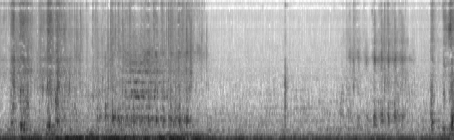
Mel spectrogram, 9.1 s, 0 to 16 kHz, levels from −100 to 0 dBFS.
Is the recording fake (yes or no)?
yes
